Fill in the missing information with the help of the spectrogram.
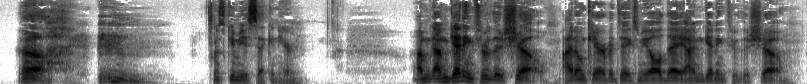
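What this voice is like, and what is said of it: Strained, failing voice. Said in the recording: “My voice is going. ... it's not sounding too good right now.”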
